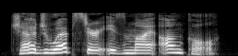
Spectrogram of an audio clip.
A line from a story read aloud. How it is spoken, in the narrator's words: she said, laughing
